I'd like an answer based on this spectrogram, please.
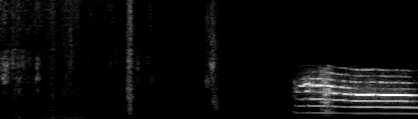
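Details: Domestic cat giving one long, steady, even-pitched meow with a rich, bright tone near the end, after a quiet stretch with a few soft clicks and rustles.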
